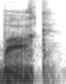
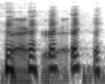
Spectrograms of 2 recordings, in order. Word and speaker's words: baccarat: So you pronounce Nevada, but you pronounce Baccarat. Well, I all the people that play Baccarat call it Bach. Like for short, they call it Bach. So in this democracy, it's 2-1, so it's Baccarat. What's that game even?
